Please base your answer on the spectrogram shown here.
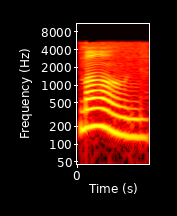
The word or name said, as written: moan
